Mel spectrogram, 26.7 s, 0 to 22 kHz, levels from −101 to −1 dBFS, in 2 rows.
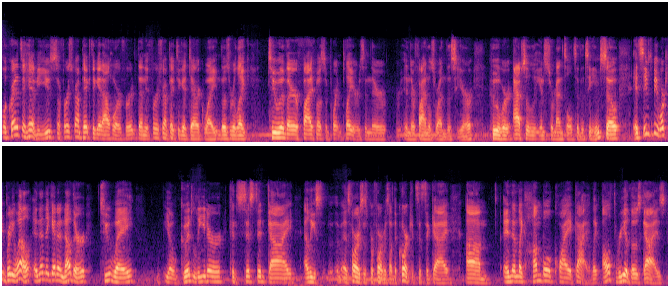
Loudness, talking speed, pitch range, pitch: -21 LUFS, 215 wpm, 105-145 Hz, 120 Hz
